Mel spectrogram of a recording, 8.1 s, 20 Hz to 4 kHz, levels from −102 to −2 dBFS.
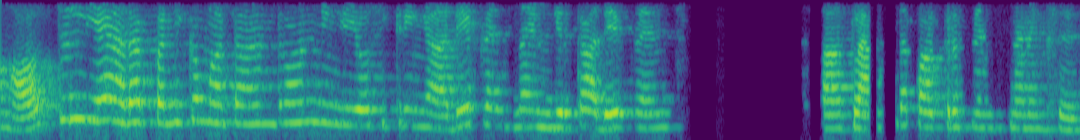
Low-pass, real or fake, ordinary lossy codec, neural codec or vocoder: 3.6 kHz; real; none; none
